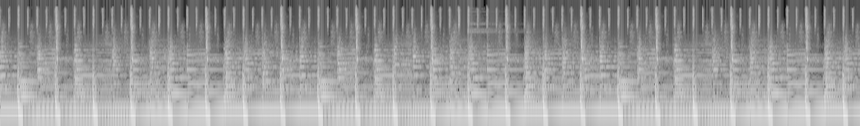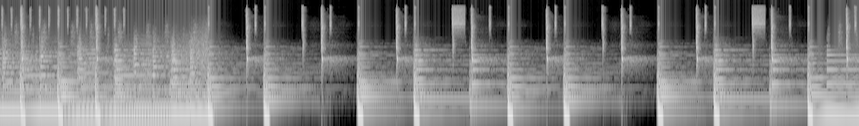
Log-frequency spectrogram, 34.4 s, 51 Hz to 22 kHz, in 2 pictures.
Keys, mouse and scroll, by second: 9.8 right click, 19.6 scroll up 1, 19.6-20.8 scroll down 1, 20.8 scroll up 3, 20.9 scroll down 1, 21.0 right click, 26.5 double click, 31.1 right click.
